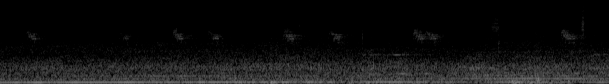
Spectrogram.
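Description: Outdoor ambience: a small bird chirping over and over, short high chirps roughly every half second to second, over a steady low hum.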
